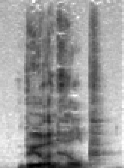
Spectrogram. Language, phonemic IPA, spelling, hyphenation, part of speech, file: Dutch, /ˈbyː.rə(n)ˌɦʏlp/, burenhulp, bu‧ren‧hulp, noun, Nl-burenhulp.ogg
- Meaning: neighbourly help, assistance provided to a neighbour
